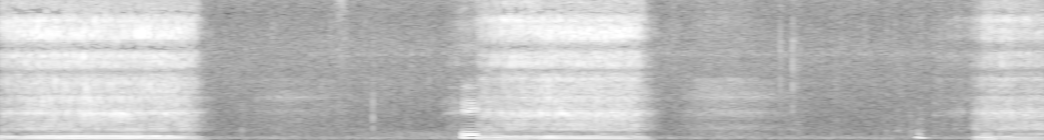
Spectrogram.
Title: What snoring? I couldn't hear a thing!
